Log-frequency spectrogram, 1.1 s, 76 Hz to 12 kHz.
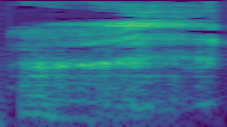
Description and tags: The sound of a small or medium sized creature roaring. Was made using Laptop Microphone, and recorded using Audacity.
Recorded 28/3/2013
angry, animal, creature, monster, roar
